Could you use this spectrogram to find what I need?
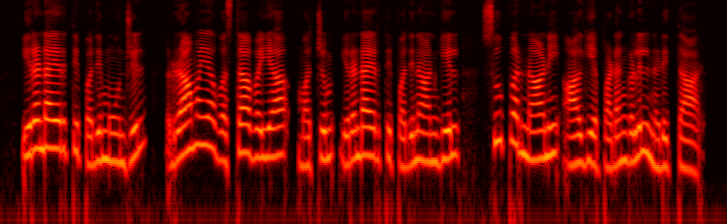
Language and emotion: Tamil, neutral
